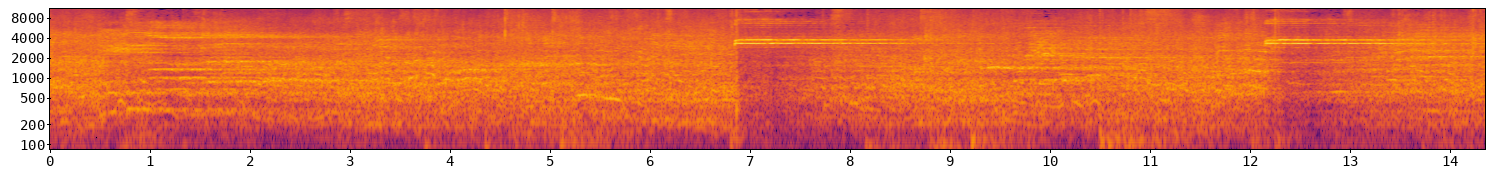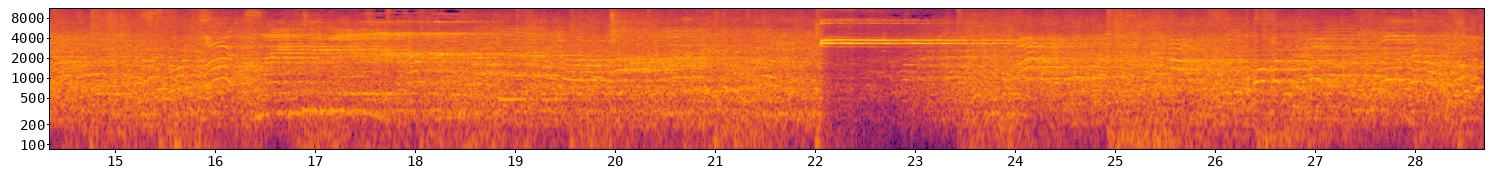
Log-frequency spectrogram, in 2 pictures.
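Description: Young women players shout and call to each other in a large echoing hall.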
